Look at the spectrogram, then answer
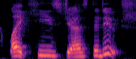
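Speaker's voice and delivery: ordinary talk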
